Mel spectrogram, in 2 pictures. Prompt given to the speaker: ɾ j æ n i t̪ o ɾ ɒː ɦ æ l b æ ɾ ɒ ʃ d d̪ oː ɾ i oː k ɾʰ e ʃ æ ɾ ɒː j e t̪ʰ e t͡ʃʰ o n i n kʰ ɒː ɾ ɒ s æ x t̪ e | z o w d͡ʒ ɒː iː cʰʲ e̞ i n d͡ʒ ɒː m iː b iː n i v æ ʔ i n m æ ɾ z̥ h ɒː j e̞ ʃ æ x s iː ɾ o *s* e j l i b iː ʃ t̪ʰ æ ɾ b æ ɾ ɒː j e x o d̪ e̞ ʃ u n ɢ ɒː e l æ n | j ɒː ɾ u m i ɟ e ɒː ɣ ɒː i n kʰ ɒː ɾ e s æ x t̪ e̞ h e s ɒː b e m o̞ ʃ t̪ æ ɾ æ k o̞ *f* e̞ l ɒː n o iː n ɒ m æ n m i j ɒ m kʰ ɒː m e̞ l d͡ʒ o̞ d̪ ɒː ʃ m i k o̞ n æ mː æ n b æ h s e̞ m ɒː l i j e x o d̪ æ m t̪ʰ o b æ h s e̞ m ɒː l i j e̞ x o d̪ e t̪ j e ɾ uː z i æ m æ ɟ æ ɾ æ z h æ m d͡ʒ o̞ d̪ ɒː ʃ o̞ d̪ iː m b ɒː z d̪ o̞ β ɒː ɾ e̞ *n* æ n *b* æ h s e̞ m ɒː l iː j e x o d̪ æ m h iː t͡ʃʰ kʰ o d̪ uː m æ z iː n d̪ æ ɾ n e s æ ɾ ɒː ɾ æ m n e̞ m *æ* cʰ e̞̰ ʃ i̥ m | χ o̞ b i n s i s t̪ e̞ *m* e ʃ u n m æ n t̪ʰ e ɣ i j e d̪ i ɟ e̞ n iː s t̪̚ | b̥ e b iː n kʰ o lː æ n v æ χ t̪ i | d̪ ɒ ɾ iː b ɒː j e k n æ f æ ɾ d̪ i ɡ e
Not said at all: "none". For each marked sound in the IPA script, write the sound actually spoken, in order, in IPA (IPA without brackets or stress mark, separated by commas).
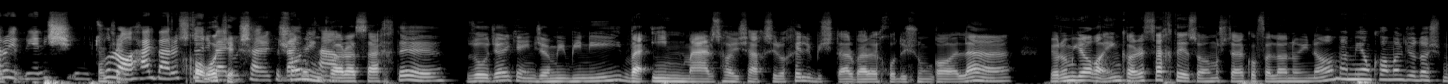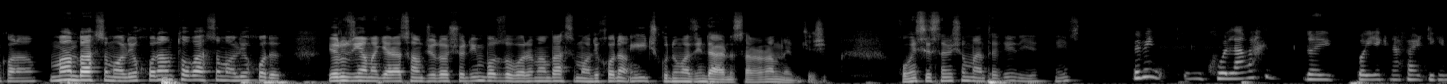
x, f, m, b, i, m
